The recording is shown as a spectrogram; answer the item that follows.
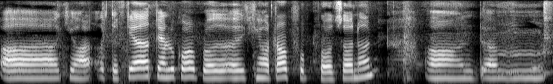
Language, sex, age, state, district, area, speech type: Assamese, female, 30-45, Assam, Charaideo, urban, spontaneous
